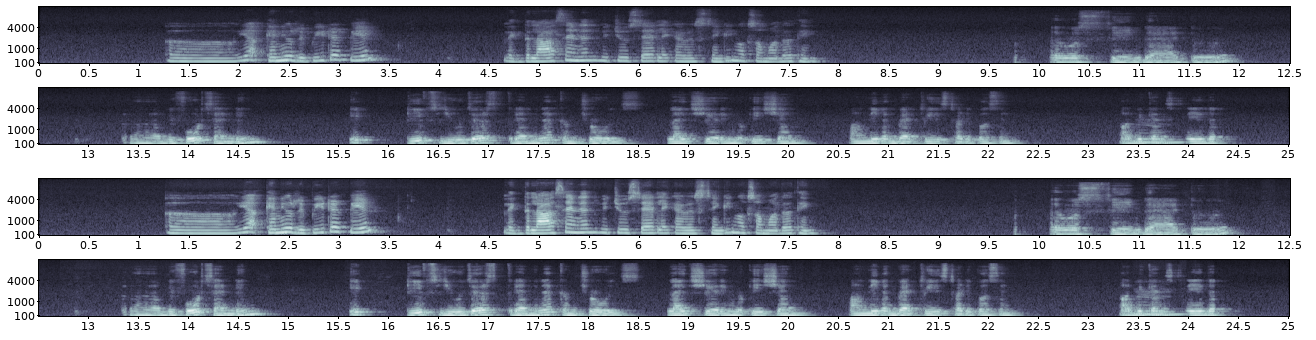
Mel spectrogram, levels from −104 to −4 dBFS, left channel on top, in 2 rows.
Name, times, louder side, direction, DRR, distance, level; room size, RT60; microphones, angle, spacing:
voice 1, 1.3-3.4 4.7-7.8 23.5-24.0, right 4 dB, 75° right, 0.7 m, -27 dB
voice 2, 10.1-11.9 13.3-14.8 15.6-15.8 16.2-18.5 18.8-20.2 20.6-22.3 23.3-24.3, right 2 dB, 30° right, 0.6 m, -23 dB
13.0 x 4.3 x 8.3 m
head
